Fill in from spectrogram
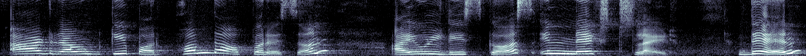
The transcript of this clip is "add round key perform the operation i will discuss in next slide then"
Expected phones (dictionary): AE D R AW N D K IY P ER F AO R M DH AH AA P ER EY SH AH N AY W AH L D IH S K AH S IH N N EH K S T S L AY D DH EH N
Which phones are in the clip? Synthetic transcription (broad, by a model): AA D R AW N D K IY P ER P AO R M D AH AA P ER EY S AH N AY W AH L D IH S K AH S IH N N EH K S T S L AY D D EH N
